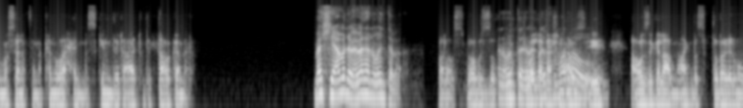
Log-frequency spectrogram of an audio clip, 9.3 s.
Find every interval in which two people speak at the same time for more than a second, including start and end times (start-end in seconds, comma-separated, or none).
6.2-7.5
